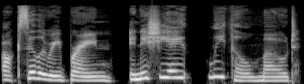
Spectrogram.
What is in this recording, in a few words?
Voice variable chant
